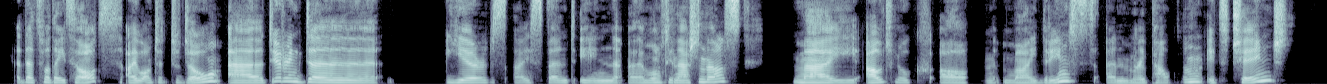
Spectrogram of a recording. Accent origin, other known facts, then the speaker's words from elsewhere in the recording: Poland; moved away as an adult; also born or lived in Dublin, Ireland; now in Cork, Ireland; I am from Poland originally, and after I graduated from my university, me and my friends, we just had the spontaneous decision just to, you know, to Ireland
